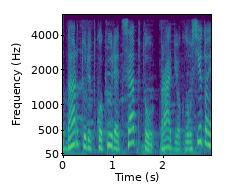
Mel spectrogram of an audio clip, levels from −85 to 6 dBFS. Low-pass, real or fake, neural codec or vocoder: 5.4 kHz; real; none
